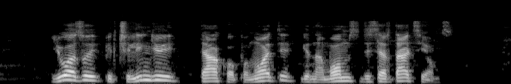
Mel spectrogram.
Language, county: Lithuanian, Panevėžys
